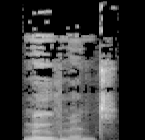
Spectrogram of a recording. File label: "movement", voice, spelling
